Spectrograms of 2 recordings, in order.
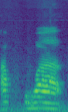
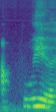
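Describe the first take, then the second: First: The last syllable is pronounced 'tual'. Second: The last syllable is pronounced 'tuil'. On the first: This is the standard form. The speaker calls it right. "padahal yang bakunya adalah aktual" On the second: This is the non-standard everyday form. The speaker calls it wrong. "kadang-kadang kita sering mendengar orang menyebutkan aktuil"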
